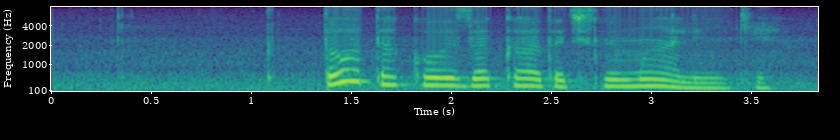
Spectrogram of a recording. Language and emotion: Russian, positive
